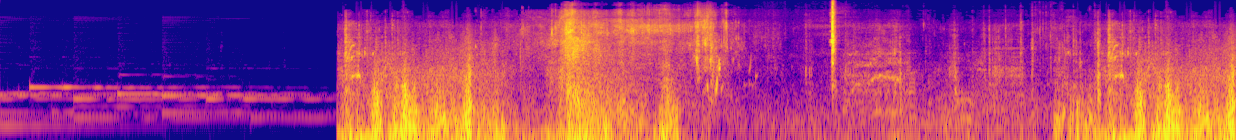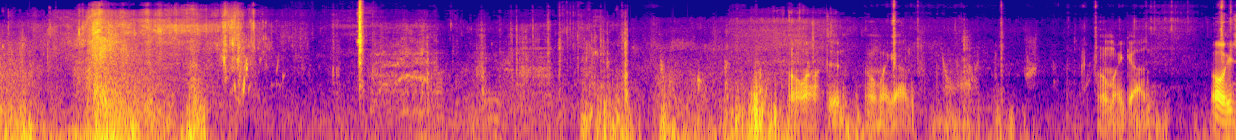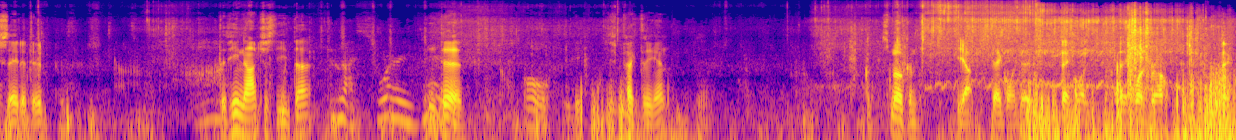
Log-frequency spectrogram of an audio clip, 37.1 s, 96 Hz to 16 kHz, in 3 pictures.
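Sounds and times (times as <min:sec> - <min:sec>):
wind buffeting microphone: 0:03.4 - 0:07.0, 0:10.5 - 0:14.6, 0:18.1 - 0:37.0.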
